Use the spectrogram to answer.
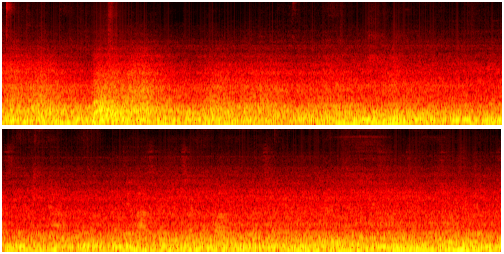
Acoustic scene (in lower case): subway train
